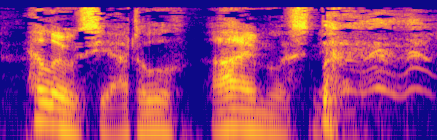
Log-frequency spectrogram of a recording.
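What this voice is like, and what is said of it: Pompous radio host impression. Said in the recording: “That's a good Fraser Crane impression ... I have a natural air of pomposity to me.”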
